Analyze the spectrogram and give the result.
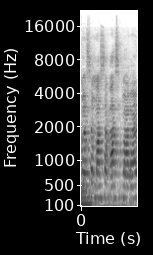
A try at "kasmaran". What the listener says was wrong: Bukan kasman ya, kasmaran ya.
